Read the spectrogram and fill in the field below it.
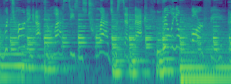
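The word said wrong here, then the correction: Barfée: It's pronounced Barfay. There's an accent ago.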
